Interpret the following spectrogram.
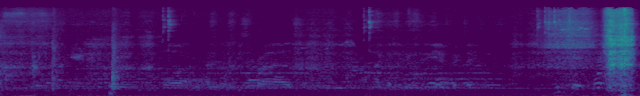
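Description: Quiet room tone with a low steady hum and a faint tap about a second and a half in. Near the end comes a rush of breath just before speech.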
